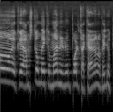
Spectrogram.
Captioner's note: speaking Spanish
